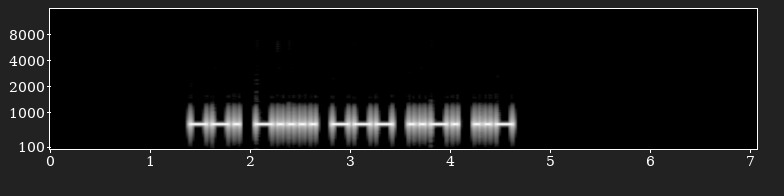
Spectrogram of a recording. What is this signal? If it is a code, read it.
Morse code, heard as a keyed tone, about 21 wpm, 700 Hz. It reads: G6OFU
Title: DXCC-100 Call Signs - 5 Characters - Repeated 2x - 22wpm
